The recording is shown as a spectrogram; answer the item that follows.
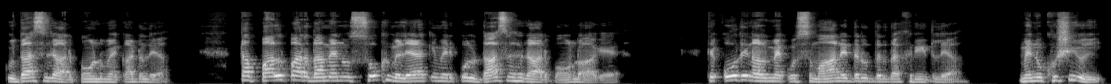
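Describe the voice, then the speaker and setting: A man from Punjab gives a katha scripture exposition, his voice sitting slightly high for a man. He chants each verse in a slow, drawn-out way, then explains it word by word in a teaching tone, pausing to correct how the words are pronounced. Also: animated, vocal fry, a bit bright. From Punjab, India.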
